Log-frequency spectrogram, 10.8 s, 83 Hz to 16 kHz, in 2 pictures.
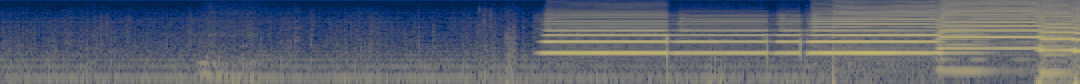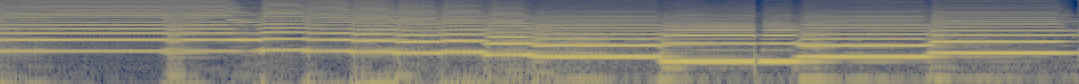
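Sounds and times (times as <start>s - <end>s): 
MIDI clarinet music rendered by LilyPond notation software: 2.7s - 10.7s.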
